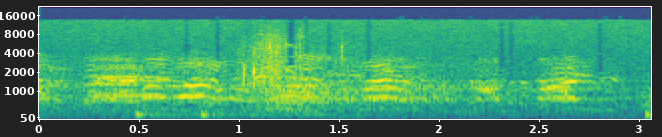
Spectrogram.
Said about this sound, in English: Now the students in the crowd, they find their voice.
